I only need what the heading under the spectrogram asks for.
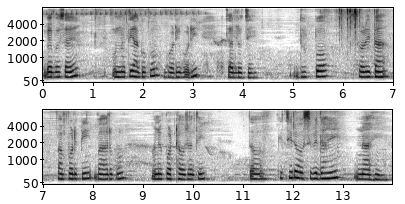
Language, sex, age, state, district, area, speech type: Odia, female, 18-30, Odisha, Mayurbhanj, rural, spontaneous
